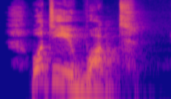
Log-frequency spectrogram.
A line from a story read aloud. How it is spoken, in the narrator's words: snapped the man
